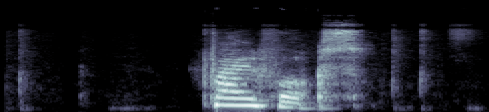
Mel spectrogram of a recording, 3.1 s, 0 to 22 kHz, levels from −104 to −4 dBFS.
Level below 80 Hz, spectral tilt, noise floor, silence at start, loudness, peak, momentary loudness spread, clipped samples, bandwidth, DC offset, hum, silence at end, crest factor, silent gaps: -70 dBFS; -4.5 dB/octave; -75 dBFS; 1.3 s; -17 LUFS; -2 dBFS; 13 LU; under 0.1%; 9.4 kHz; under 0.1%; none; 0.85 s; 18 dB; none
